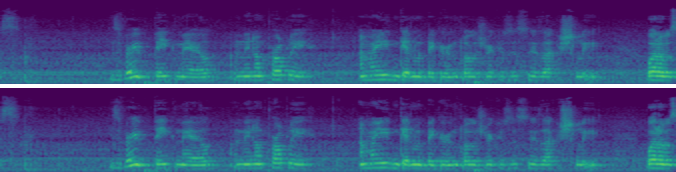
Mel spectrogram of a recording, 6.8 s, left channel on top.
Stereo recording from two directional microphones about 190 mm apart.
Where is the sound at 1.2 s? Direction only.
20° right (ahead or behind).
